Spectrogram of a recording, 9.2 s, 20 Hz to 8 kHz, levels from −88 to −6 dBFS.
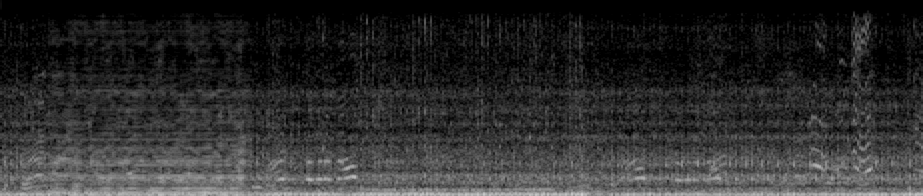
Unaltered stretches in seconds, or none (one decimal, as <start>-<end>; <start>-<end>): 0.0-0.5; 2.5-9.2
